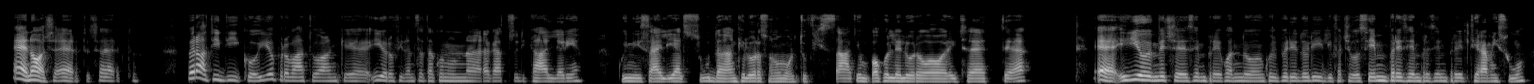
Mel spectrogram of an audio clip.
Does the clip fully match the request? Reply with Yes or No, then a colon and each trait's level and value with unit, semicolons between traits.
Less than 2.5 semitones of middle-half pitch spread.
No: average, 2.8 semitones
